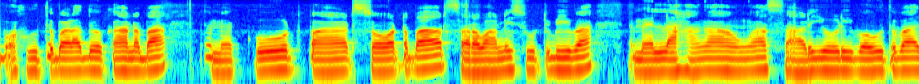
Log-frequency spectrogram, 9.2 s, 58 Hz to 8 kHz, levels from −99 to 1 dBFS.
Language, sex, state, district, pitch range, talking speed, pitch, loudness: Bhojpuri, male, Bihar, Muzaffarpur, 125-135 Hz, 125 wpm, 130 Hz, -17 LUFS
